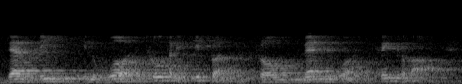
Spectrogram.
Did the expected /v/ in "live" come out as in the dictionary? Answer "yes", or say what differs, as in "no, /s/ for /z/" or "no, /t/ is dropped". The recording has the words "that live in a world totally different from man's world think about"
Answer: no, /v/ is dropped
